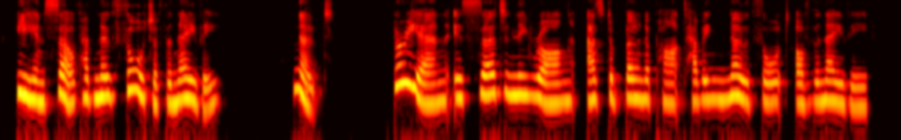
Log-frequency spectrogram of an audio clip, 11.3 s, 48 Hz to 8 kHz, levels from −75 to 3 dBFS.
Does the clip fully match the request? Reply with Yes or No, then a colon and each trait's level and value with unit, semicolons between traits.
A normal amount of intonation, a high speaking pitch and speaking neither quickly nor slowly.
No: average, 3.5 semitones; high, 210 Hz; slow, 110 wpm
